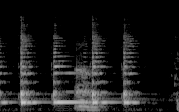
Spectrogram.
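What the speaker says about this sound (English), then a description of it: "if you don't press down hard enough on the frets, you'll get a real rattly sound like this." Five or six plucked mandolin notes, one at a time, each with a buzzy, rattling edge where the string, not pressed down hard enough, catches the fret. Close and fairly quiet, no voices.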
